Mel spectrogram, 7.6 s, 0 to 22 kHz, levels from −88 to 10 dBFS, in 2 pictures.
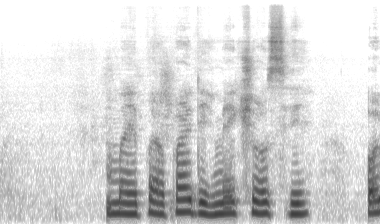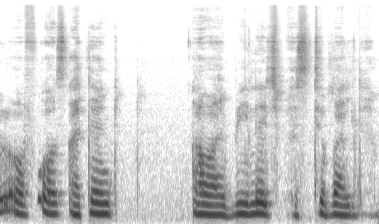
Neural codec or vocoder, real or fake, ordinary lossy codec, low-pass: vocoder, 44.1 kHz, 128 mel bands, Pupu-Vocoder; fake; none; 19.8 kHz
